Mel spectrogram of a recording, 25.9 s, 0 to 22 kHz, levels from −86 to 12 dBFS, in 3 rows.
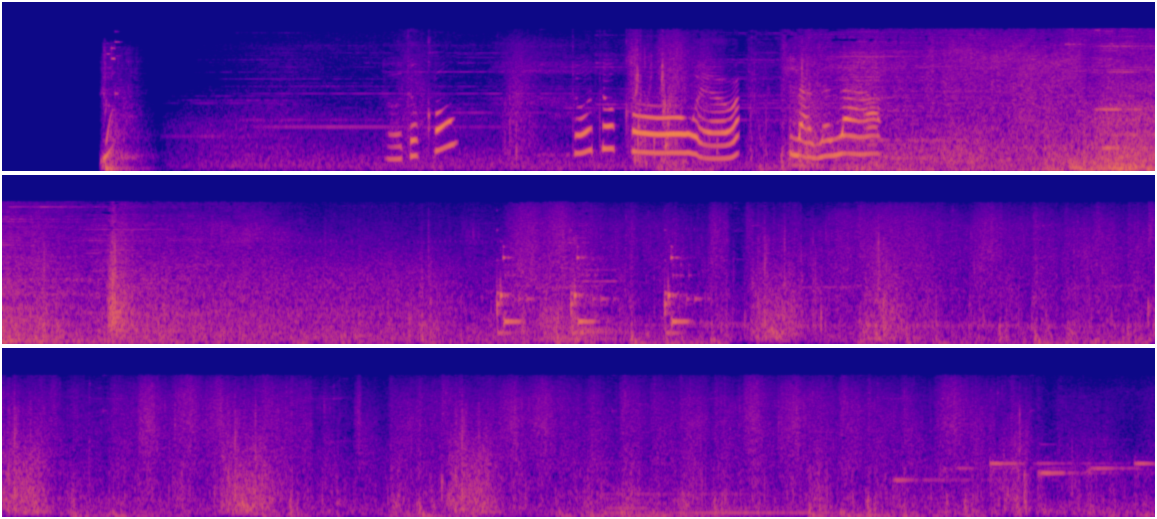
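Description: No technical faults can be heard anywhere in this audio.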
